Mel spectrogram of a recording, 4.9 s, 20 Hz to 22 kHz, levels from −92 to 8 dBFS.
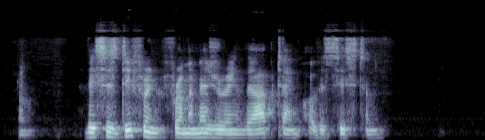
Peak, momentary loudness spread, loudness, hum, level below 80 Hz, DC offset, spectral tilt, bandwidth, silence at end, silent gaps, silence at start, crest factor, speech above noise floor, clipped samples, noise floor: -2 dBFS; 20 LU; -17 LUFS; none; -64 dBFS; under 0.1%; -3.5 dB/octave; 9.6 kHz; 1.05 s; none; 0.2 s; 16 dB; 61 dB; under 0.1%; -78 dBFS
